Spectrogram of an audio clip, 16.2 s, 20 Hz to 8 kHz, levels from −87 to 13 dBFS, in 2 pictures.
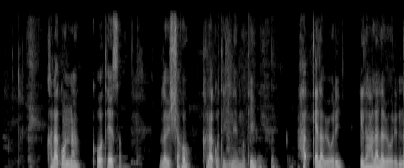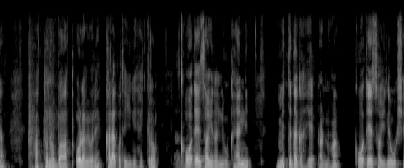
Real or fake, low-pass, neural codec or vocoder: real; 7.2 kHz; none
